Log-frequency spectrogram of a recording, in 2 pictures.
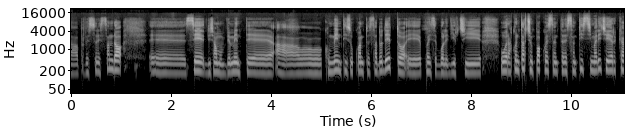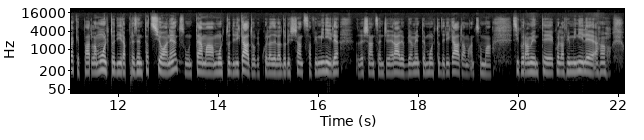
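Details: Adult speaker; normal voice.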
